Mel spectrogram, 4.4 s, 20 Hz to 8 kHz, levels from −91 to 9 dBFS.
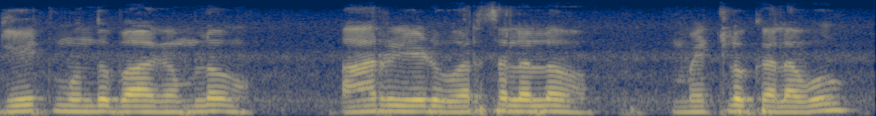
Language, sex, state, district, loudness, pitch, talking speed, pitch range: Telugu, male, Telangana, Mahabubabad, -17 LUFS, 150 Hz, 110 wpm, 140-155 Hz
